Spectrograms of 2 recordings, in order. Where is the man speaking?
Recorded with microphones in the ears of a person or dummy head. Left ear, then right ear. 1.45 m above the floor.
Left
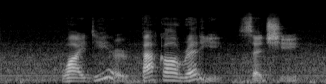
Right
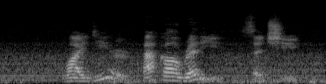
75° left (ahead or behind), 0.6 m.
